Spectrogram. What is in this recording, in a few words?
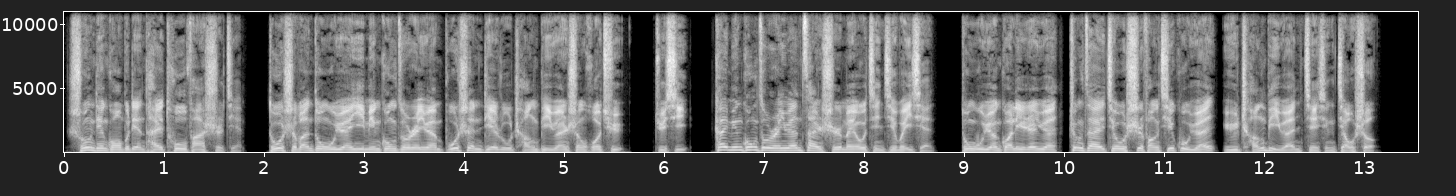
Mandarin; 开场白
